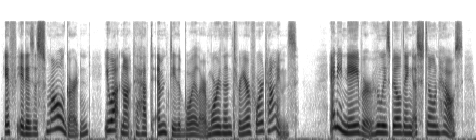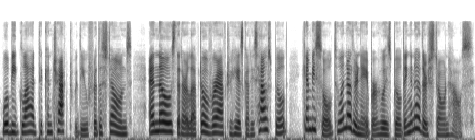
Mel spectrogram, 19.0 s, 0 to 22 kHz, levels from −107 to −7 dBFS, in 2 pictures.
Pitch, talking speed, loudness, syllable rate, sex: 210 Hz, 200 wpm, -23 LUFS, 5.2 syllables/s, female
